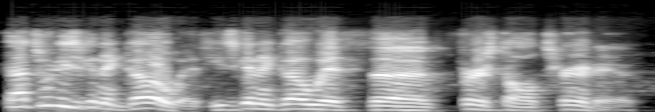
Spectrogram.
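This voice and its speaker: A man lectures a philosophy class in a bright, forceful voice with a husky edge. He repeats points and throws questions at the students. The lo-fi recording sounds dull. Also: on the high side, quick pace. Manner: animated, repeats himself, rhetorical questions to students. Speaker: philosophy teacher. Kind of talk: classroom lecture reading and explaining a text.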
